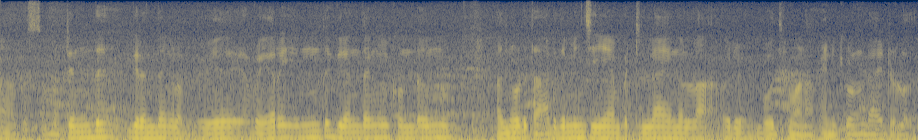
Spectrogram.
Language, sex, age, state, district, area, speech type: Malayalam, male, 30-45, Kerala, Kollam, rural, spontaneous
